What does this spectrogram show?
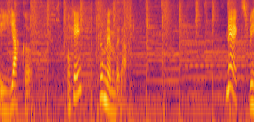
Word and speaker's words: Jacke: have the letter j the letter J is pronounced as yach in German once again yacht and Yacht state for yaka once again yaker yaker means jacket one important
